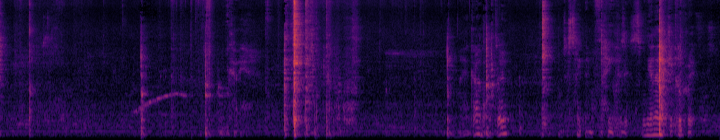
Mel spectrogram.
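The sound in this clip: Dishes clatter as food is served with a big spoon, with scattered clinks, taps and scrapes of crockery and cutlery, fairly quiet and irregular.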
